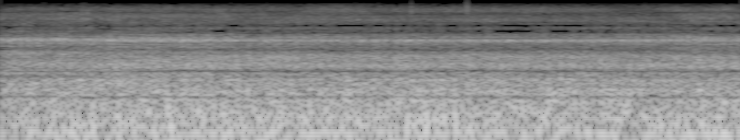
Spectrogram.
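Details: Antique white-gas liquid-fuel blowtorch, restored, preheated and opened to full blast: steady, even hissing roar, no sputter or pulsing; burner running properly, normal full-flame roar.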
